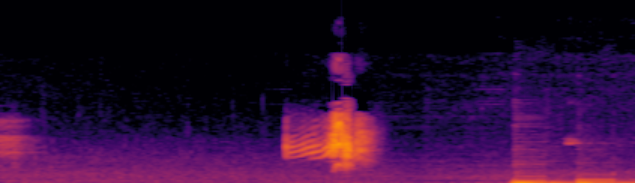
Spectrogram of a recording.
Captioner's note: high-pitched duck quack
